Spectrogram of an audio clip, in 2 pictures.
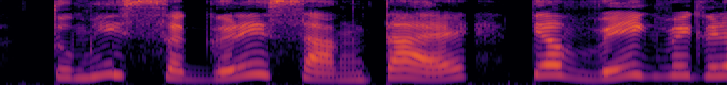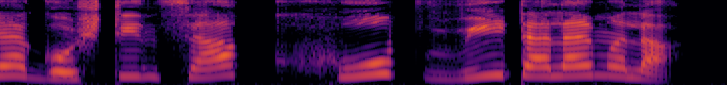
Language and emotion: Marathi, disgusted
